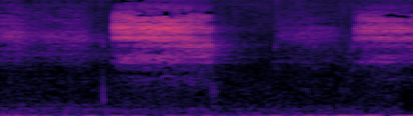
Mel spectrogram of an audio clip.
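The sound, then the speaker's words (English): Harsh, raspy calls from dozens of very noisy Steller's jays hopping all around ring out in two loud bursts, one long and one shorter, over a faint outdoor hum with no talking. “very peaceful, and there are dozens and dozens of very noisy Steller's jays hopping all around me.”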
